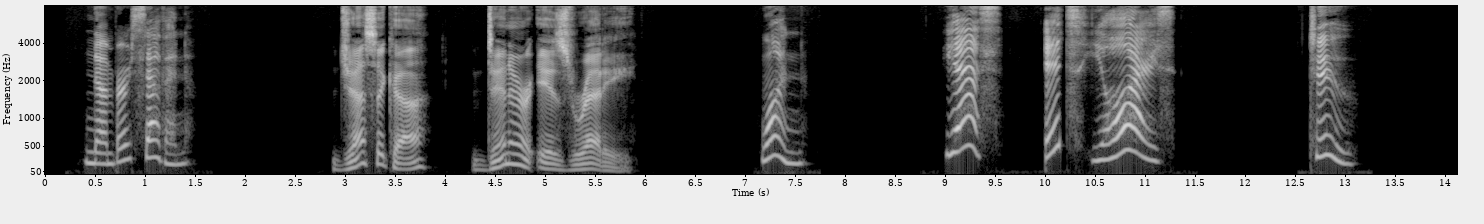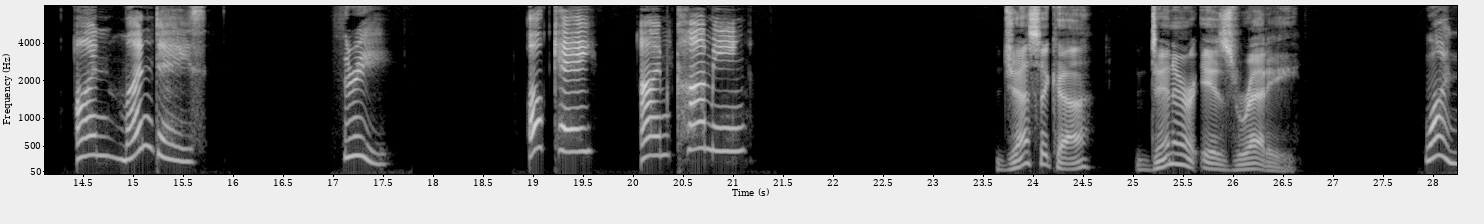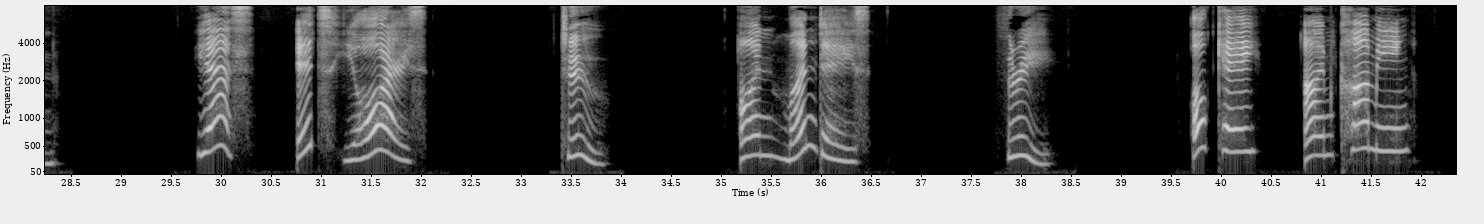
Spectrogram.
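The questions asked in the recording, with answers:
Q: Jessica, dinner is ready.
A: 3: Okay, I'm coming.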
